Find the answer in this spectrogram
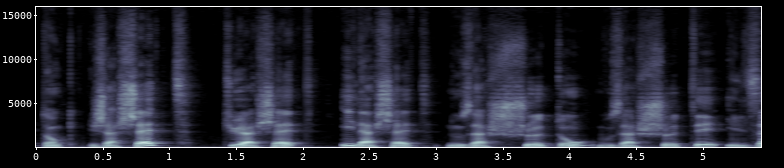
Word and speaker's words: achète: Es que en lugar de acheter, se abre la E y es achète.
